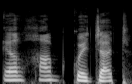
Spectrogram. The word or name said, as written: elqamgwejat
